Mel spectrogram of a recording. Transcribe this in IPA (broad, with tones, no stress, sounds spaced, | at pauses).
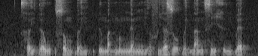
t̪ʰ ə˨˩ j ɗ ə˧ w | s o˧ m ɓ ə˧˩˨ j | ʔ ɨ˧ m a̰˧˨ n m ə˧ m n ɛ˧ m ŋ i˧˩ ə̯ f i˨˦ ə̯ z o˨˩ ɓ ə̰˧˨ j n a˧ n s i˨˦ h ɨ˨˩ n ɓ ɛ˦˥ t̚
